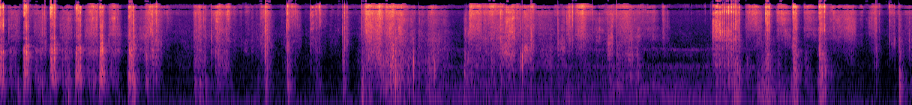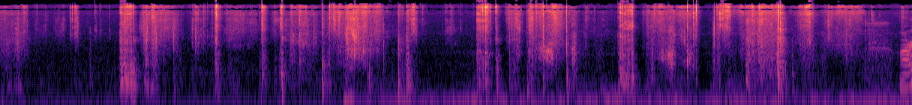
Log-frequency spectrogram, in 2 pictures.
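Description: Fabric scissors snipping through interfaced fabric, with rustling, scraping and handling of fabric pieces on a cutting mat: a scatter of short sharp clicks and rustles throughout.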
